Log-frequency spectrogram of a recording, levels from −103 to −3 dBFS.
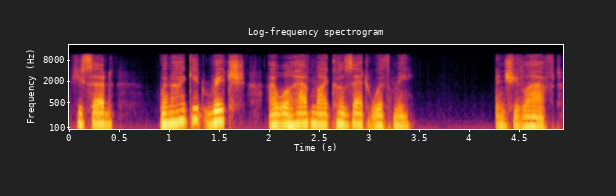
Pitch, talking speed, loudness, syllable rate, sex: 120 Hz, 195 wpm, -19 LUFS, 5.6 syllables/s, male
